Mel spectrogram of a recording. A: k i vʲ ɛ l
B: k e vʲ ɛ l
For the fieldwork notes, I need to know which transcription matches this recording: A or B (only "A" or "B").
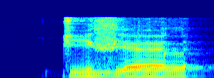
A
